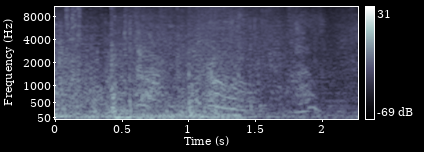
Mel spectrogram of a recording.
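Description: Film fight sound effects: a run of clattering, cracking impacts and short grunts as a body falls from a wooden roof and lands in dry leaves.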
